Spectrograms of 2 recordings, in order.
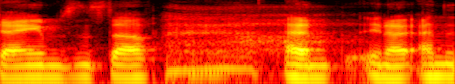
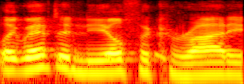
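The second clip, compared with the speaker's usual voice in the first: usual speaking voice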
